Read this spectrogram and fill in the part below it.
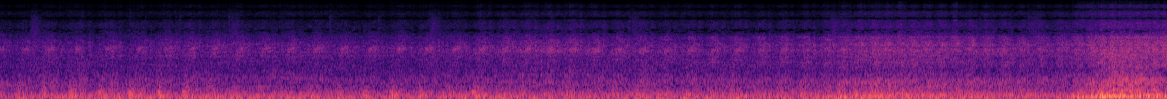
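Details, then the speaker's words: Car that stopped accelerating and shut off at speed, oil change done the day before with no oil refilled: deep uneven knocking about four times a second under rough running; rod knock from running without oil. "customer States the vehicle just stopped accelerating while driving down the road customer States they were driving fast when suddenly the car shut off now it only makes this noise this customer got an oil change yesterday and the shop forgot to put the oil back in it leading to this rod"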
